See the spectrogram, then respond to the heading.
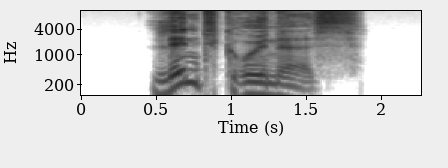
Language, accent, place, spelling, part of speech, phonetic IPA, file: German, Germany, Berlin, lindgrünes, adjective, [ˈlɪntˌɡʁyːnəs], De-lindgrünes.ogg
- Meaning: strong/mixed nominative/accusative neuter singular of lindgrün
